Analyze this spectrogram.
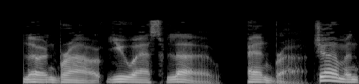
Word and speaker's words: Löwenbräu: Larn brow us low embra German pronunciation is a BRI in Munich owned by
